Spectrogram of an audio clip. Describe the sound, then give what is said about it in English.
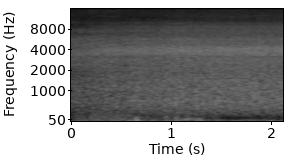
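A steady, continuous hiss of untuned analog television static, bright and unbroken for the whole stretch, with no voices or other sounds over it. “so you don't get that kind of that untuned television sound to help you drift off to sleep, do you?”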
